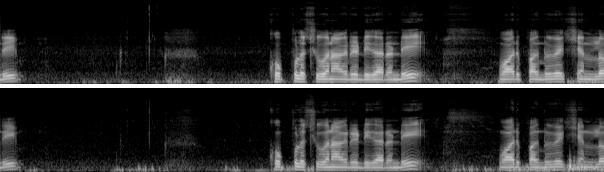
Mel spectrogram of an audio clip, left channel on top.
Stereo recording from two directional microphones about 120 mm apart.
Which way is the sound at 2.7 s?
Centre (ahead or behind).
